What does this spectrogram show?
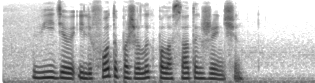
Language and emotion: Russian, neutral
